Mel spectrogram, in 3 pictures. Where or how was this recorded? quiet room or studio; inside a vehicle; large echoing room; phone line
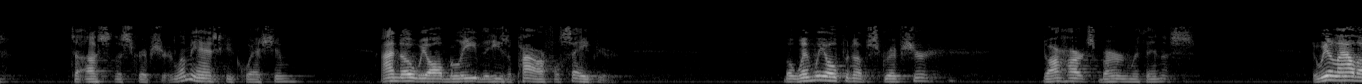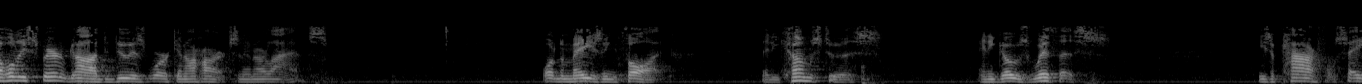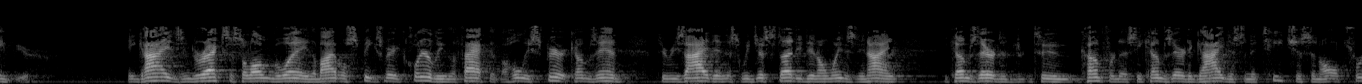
large echoing room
